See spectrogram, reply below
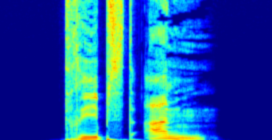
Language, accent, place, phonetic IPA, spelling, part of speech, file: German, Germany, Berlin, [ˌtʁiːpst ˈan], triebst an, verb, De-triebst an.ogg
- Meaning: second-person singular preterite of antreiben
